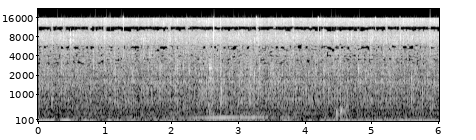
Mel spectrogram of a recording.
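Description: Cheese slice frying in a non-stick frypan over a portable butane stove burner: a steady, faint sizzle and hiss.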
